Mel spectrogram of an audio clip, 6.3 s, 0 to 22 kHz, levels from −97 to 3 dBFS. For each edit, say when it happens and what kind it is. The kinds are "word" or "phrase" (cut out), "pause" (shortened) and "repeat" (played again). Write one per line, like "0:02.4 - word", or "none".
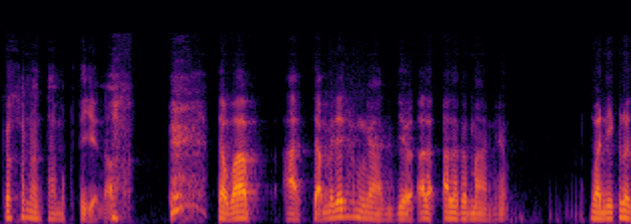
none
